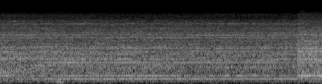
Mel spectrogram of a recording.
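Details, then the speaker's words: Kaeser 5C Airtower rotary screw compressor at its annual service after two trouble-free years. It kicks back on at 105 PSI, and the fan is running. A smooth, constant hum and even airy rush with no rattles or knocking: quiet, normal running under load. "it's been a beautiful system it runs nice and quiet I love that it's not intrusive whenever you go to turn it on and and it's running"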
